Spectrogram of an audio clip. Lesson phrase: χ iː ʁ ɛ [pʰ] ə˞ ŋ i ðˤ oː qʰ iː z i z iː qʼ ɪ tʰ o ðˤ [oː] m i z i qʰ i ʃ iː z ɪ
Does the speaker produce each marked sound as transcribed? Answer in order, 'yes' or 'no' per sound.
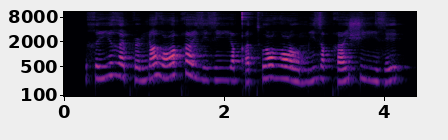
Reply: yes, yes

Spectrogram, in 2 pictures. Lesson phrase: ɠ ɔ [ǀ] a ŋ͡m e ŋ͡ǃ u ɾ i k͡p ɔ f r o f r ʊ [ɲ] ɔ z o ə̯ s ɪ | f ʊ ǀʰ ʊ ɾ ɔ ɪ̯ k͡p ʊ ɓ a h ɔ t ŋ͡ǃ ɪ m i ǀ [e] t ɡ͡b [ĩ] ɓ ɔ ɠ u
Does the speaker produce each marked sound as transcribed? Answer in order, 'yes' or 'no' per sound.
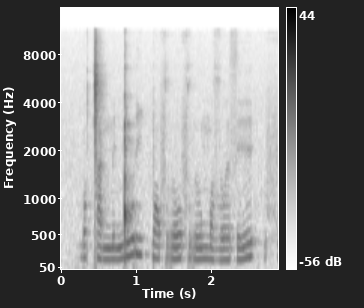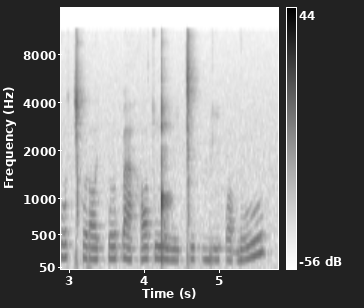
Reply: yes, no, no, no

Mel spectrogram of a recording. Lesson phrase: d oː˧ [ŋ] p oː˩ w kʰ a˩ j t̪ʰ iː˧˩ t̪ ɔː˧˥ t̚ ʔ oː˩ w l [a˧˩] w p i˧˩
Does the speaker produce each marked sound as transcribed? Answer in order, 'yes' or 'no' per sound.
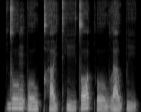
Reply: yes, yes

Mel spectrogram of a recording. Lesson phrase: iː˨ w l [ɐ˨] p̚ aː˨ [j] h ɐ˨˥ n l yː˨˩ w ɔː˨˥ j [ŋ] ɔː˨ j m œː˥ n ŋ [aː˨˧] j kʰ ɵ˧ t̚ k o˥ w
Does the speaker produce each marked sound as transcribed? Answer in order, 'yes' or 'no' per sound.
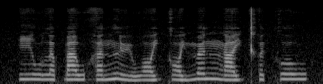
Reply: yes, no, no, yes

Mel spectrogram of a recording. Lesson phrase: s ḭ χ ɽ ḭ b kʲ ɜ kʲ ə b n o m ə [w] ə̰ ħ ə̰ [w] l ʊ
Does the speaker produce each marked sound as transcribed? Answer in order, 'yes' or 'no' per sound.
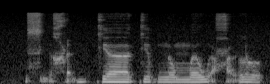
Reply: yes, no

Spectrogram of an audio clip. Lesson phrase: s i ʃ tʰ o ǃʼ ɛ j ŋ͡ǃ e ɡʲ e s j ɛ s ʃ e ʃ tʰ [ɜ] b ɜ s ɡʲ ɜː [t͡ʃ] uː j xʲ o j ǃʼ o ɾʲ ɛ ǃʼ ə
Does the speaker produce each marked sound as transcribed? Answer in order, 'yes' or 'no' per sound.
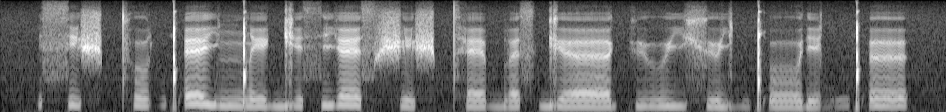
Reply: no, no

